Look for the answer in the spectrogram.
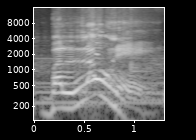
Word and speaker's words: Bologna: Bologna, that's your hometown, ain't it, Guido? Well, hey, in this country, uh, in the U.S. of America, A, that is pronounced baloney.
